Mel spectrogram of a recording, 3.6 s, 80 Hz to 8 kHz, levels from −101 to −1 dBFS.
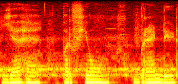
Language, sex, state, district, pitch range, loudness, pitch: Hindi, male, Haryana, Rohtak, 125-130 Hz, -15 LUFS, 125 Hz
